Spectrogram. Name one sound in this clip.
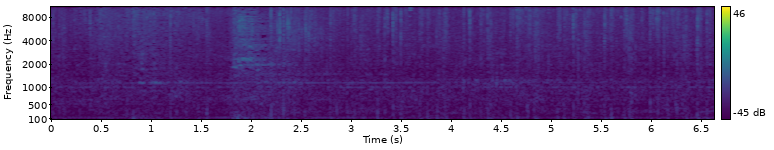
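A horse's hooves thud steadily on grass.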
